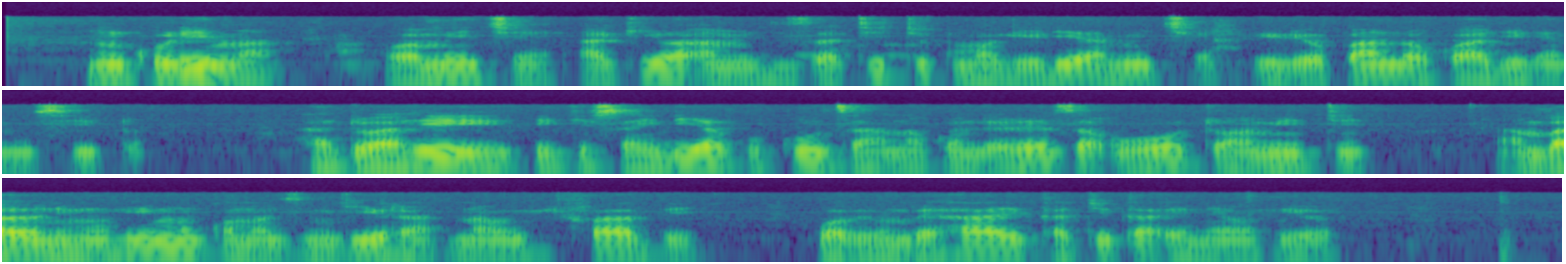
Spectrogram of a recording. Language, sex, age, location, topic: Swahili, male, 25-35, Dar es Salaam, agriculture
